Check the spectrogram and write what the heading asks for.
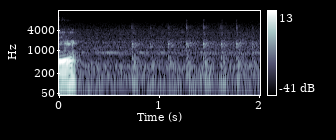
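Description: Faint, quick run of light ticks as a hand handles the front cantilever suspension of an RC drift car chassis.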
